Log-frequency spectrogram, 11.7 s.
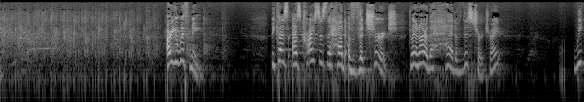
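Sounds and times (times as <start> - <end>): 
audience clapping and applauding: 0.0 - 4.6
speech: 3.3 - 4.1, 5.4 - 10.1, 11.5 - 11.6.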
